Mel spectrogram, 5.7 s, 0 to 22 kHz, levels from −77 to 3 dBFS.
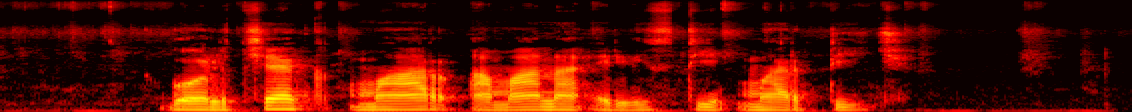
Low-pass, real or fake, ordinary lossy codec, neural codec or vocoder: none; real; none; none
